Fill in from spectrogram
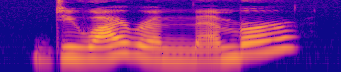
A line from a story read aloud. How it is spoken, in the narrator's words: Rob laughed loudly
